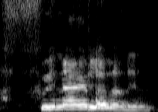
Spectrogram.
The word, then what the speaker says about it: phenylalanine: dna solution phenylalanine so pronunciation goes like phenylalanine that's why f okay then tryptophan so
